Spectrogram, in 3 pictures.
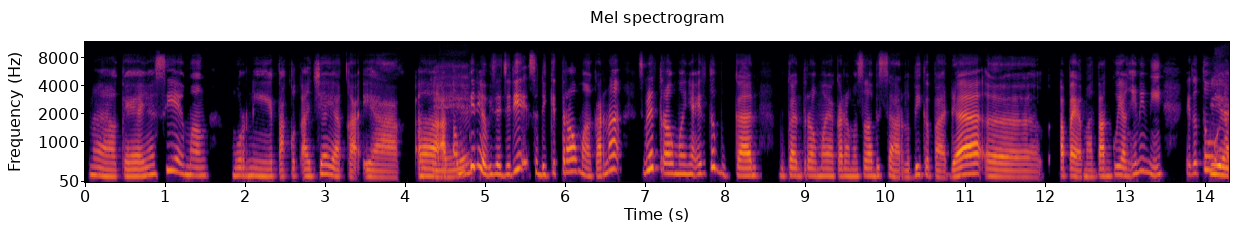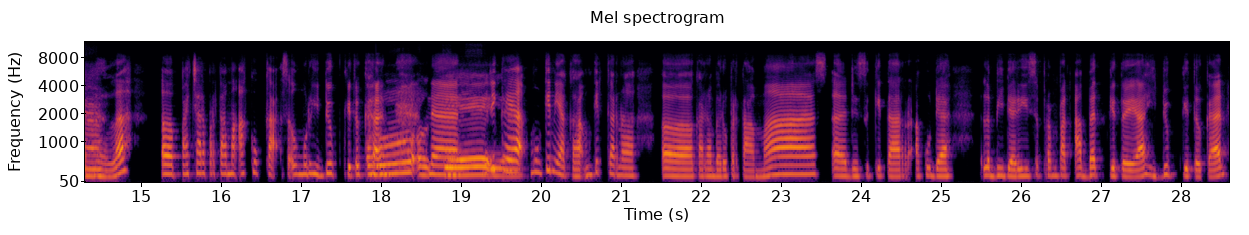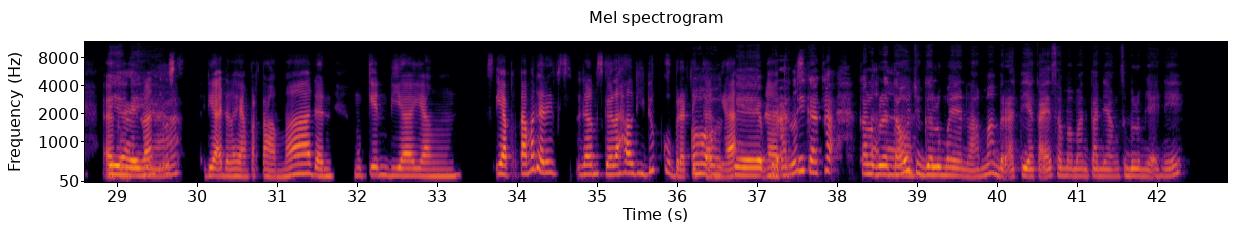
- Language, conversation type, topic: Indonesian, advice, Bagaimana cara mengatasi rasa takut membuka hati lagi setelah patah hati sebelumnya?
- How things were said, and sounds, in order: tapping; laughing while speaking: "gitu kan"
